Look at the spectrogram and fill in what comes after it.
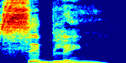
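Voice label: "sibling", English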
